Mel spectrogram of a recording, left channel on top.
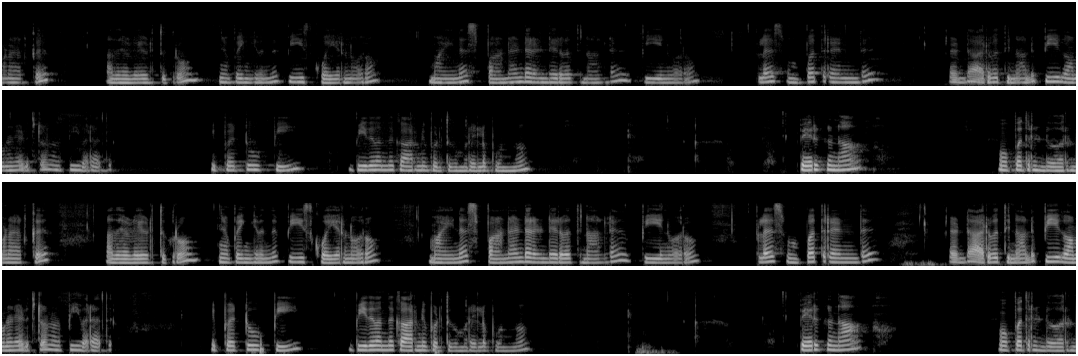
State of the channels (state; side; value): normal; both; correlation 0.33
